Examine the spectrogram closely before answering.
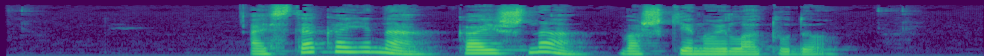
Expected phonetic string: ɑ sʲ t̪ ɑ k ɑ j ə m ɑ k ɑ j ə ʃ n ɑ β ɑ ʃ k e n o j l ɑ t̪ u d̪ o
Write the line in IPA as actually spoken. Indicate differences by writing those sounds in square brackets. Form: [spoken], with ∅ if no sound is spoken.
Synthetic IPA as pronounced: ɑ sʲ t̪ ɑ k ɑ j ə [n] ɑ k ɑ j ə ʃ n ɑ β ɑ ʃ k e n o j l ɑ t̪ u d̪ o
